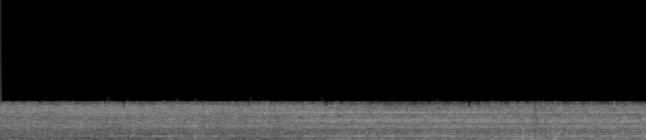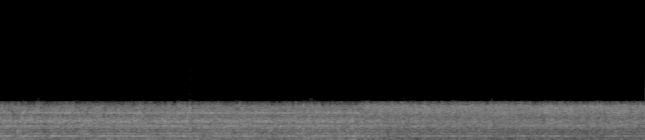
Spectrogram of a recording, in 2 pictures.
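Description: Fruit rolls and knocks against each other on a moving belt.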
